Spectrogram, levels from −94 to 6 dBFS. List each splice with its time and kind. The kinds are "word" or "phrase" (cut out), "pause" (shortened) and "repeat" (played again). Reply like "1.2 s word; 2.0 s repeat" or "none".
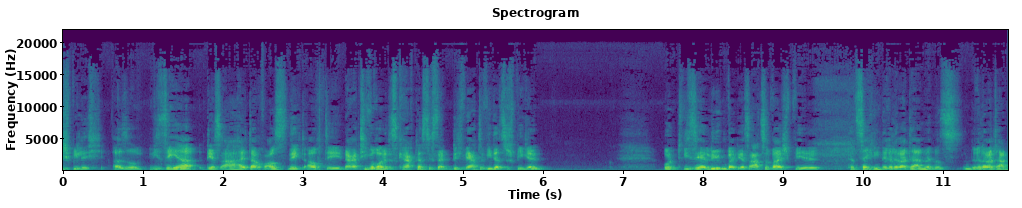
none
